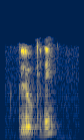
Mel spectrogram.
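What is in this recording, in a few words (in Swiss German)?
"glukeri", Alsatian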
